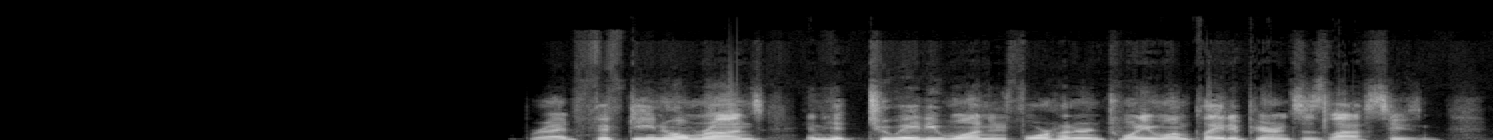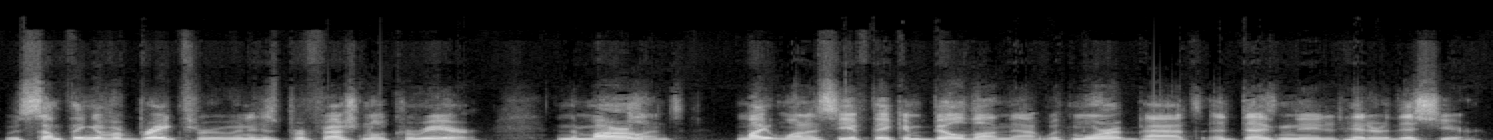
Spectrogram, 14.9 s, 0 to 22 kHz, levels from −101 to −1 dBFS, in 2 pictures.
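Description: After the smooth fade-in settles at about 3.1 s, the speech from 4.98 to 12.81 s has scattered short gaps: about three packets lost or arriving late, around 120 ms of audio missing in all, none longer than roughly 40 ms. The receiver covered each hole by extending the sound just before it, across about 200 ms, so you hear brief ticks, smears and hiccups rather than silence. A single long dropout would instead leave one clear break.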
